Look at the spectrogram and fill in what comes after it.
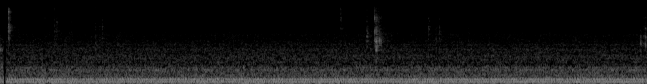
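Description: Steady low hum of a kitchen appliance, with a couple of faint light taps about halfway through.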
